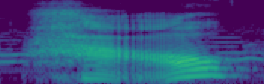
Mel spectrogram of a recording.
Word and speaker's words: 好: It is, 好, 好. okay, that means good. It also means fine, Okay. great, okay. Right. All right, and what tone is that? Third tone.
